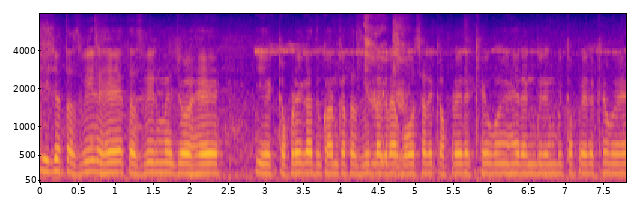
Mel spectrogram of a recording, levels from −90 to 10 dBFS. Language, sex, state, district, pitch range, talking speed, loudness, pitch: Hindi, male, Punjab, Fazilka, 170-180 Hz, 230 wpm, -15 LUFS, 175 Hz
